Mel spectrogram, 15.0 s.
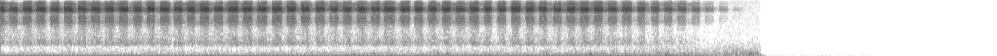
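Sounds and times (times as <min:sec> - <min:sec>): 
insect chirping in high-pitched pulses: 0:00.0 - 0:11.4.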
